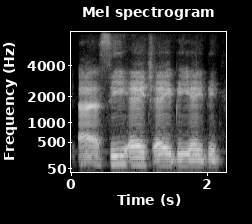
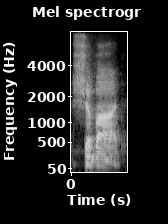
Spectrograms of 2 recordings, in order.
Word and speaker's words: Chabad: put that in there so it's Chabad it's not Shabbat there's no such thing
